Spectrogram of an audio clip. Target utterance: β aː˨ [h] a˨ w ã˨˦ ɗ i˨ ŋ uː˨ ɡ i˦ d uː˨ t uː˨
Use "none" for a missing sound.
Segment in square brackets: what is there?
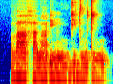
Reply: h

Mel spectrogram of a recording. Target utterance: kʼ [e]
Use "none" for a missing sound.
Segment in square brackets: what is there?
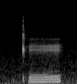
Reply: e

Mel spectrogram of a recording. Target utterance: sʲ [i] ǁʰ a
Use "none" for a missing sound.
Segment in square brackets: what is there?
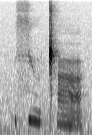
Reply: ɨ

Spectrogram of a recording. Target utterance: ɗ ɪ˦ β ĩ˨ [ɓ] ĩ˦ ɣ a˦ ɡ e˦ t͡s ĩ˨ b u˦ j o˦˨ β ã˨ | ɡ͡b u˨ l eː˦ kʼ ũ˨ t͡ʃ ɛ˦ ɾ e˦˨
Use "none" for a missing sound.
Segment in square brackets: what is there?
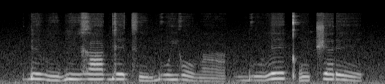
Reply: ɓ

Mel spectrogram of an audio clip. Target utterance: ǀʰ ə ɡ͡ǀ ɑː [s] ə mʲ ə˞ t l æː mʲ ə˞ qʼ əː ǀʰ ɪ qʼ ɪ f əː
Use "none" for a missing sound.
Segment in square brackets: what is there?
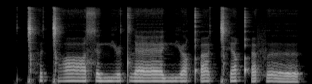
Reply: s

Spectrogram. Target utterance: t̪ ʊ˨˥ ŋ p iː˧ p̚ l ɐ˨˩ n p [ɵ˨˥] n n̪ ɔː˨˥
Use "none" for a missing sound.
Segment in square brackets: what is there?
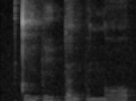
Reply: ɵ˨˩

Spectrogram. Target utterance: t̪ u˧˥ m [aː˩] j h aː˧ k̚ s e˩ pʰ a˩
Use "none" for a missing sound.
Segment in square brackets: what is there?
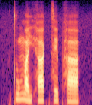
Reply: a˩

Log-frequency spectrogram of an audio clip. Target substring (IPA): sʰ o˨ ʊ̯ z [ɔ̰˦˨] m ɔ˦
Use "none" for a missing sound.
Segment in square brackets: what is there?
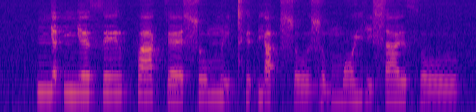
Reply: o̰˦˨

